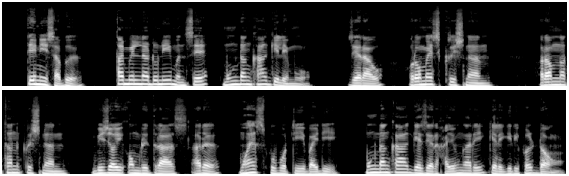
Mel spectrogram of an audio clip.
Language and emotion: Bodo, neutral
